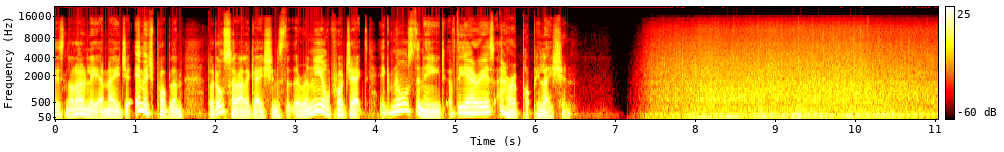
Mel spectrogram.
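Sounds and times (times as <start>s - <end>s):
speech: 0.0s - 6.6s
fountains splashing outside city hall: 7.3s - 11.0s.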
